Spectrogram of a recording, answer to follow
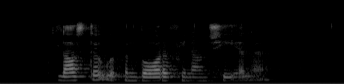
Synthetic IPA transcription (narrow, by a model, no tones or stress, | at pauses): lɐstəṵəpənbɑːɾəfinɐnʃieələ̰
